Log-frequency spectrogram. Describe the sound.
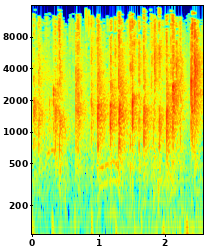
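Applause from an audience welcoming a guest to the microphone at a live show: many quick overlapping claps in a steady, fairly faint patter that continues throughout.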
